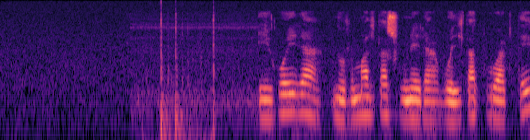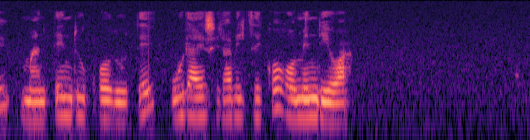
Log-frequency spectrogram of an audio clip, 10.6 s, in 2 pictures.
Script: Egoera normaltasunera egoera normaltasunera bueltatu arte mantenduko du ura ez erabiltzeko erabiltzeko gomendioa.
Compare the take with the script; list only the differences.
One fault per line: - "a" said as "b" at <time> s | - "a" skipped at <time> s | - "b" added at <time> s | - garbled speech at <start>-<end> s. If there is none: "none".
- "egoera normaltasunera" skipped at 4.3 s
- "du" said as "dute" at 6.5 s
- "erabiltzeko" skipped at 8.1 s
